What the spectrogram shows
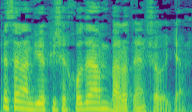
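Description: A man's voice: on the high side, big pitch swings, voice pushed up. A man reading the part of a scolding mother in a radio story.

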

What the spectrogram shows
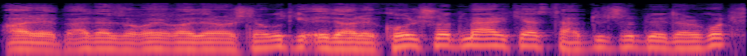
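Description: A man's voice: lowish voice, steady tone, darkish tone. A man speaking as a guest on a studio interview, polite and formal, who often restarts his phrases. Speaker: guest, theater organizer.

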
